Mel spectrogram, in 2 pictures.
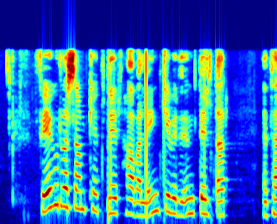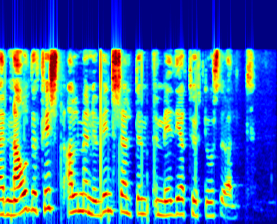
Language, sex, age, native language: Icelandic, female, 70-79, Icelandic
